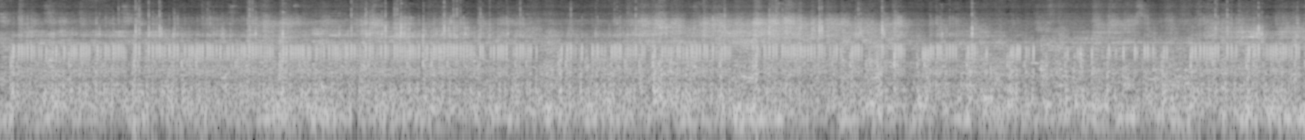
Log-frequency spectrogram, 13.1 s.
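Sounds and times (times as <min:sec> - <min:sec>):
train wheels rumbling and rattling: 0:00.0 - 0:13.0
wind noise: 0:00.0 - 0:13.0.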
